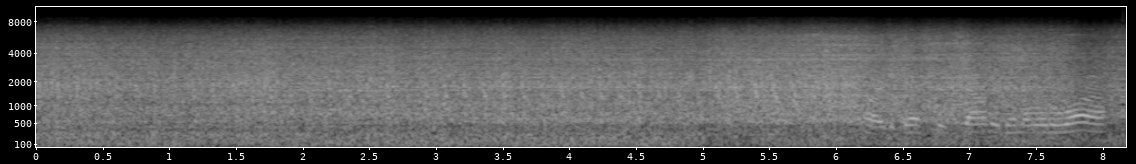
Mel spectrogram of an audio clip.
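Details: 2000 Jeep Grand Cherokee Laredo 4.0 I6, started cold after eight hours, at idle: rough repetitive knock, absent when very cold then starting within seconds, seemingly from where bellhousing meets oil pan; present for months, cause unknown.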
